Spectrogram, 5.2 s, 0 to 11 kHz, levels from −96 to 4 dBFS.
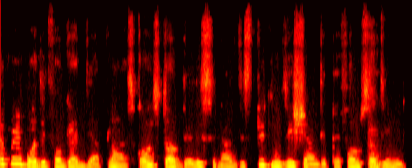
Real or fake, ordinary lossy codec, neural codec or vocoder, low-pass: real; Opus, 24 kbps; none; 9.9 kHz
